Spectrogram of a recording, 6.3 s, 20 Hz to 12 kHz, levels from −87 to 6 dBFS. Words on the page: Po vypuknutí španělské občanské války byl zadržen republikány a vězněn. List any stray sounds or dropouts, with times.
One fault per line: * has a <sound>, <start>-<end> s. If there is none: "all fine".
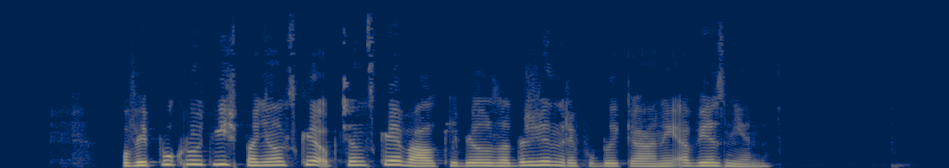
all fine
